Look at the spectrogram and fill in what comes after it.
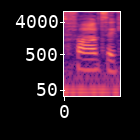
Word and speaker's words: Fanta: And my Facebook name is Fanta Canty, and it's spelled F-A-N-T-A. My last name is K-A-N-T-E.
